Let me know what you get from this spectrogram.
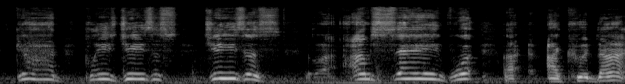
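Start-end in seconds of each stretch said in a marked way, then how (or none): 0.2-4.8 mock desperate, pleading scream, high and drawn out. Retelling a terrifying flight toward a light: retelling own past screaming. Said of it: "I am screaming like I've never screamed".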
